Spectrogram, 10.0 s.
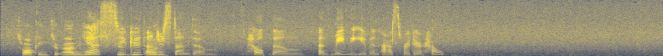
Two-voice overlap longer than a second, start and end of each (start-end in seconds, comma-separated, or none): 1.2-2.5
